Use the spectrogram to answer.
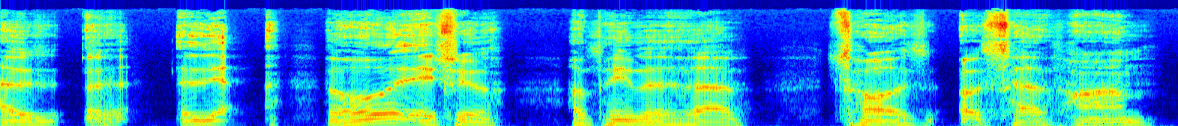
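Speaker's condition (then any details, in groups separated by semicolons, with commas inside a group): Motor neuron disease; on medication, still mobile, legs unaffected, every meal a struggle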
